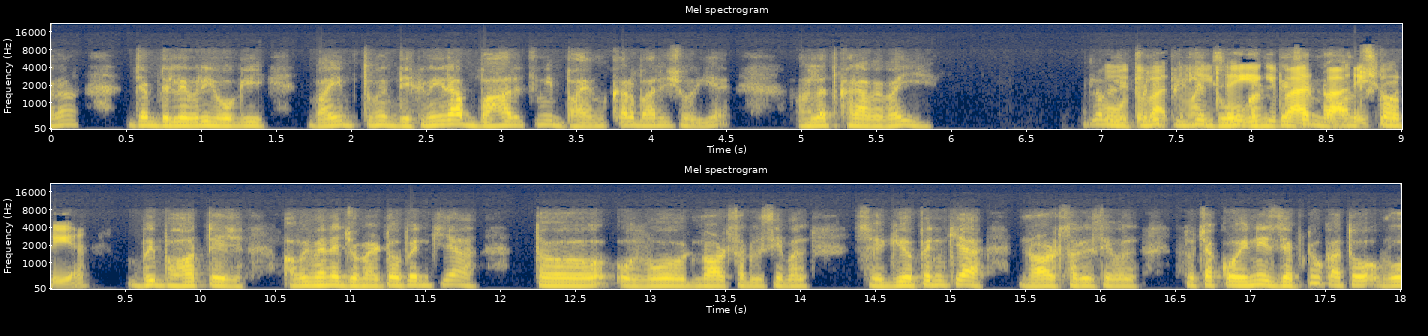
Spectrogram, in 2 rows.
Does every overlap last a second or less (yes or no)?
no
